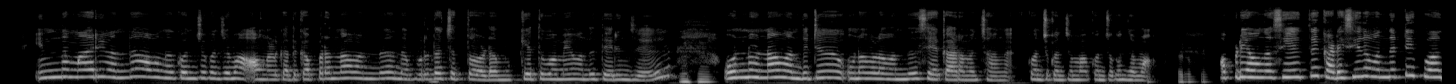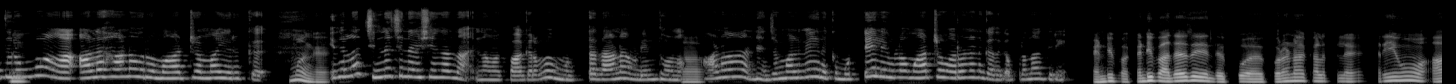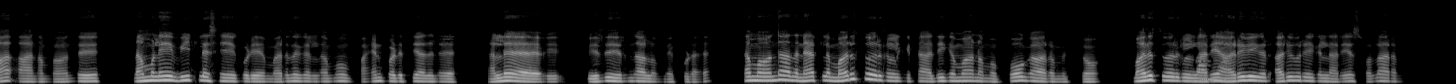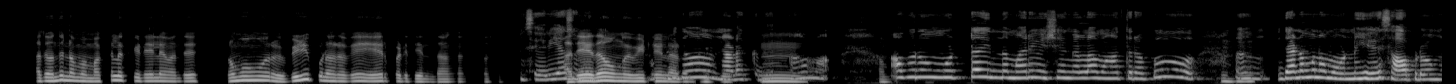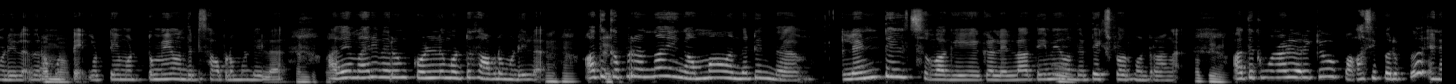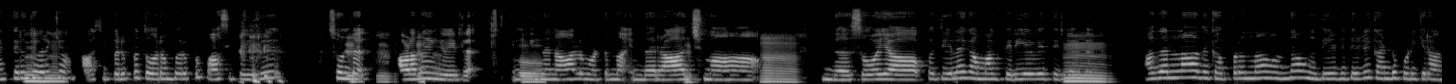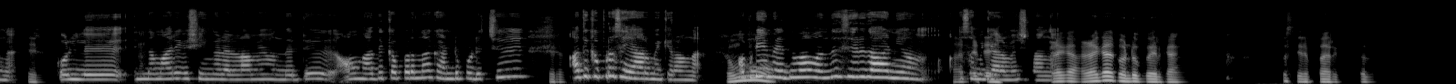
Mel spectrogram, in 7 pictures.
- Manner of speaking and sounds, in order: other background noise; horn; other noise; unintelligible speech; in English: "லெண்டில்ஸ்"; in English: "எக்ஸ்ப்ளோர்"; laugh; tsk; unintelligible speech; unintelligible speech
- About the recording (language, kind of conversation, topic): Tamil, podcast, உங்கள் உணவுப் பழக்கத்தில் ஒரு எளிய மாற்றம் செய்து பார்த்த அனுபவத்தைச் சொல்ல முடியுமா?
